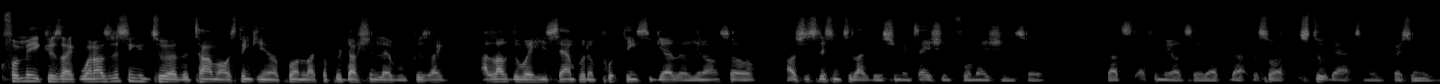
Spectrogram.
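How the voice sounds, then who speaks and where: A man's voice: on the low side, little pitch movement, fast, fairly bright tone, no room sound, poor audio. A young man from South Sudan, talking about his music in a laid-back, slangy way, full of "like" and "you know". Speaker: rapper guest. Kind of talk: casual interview.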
